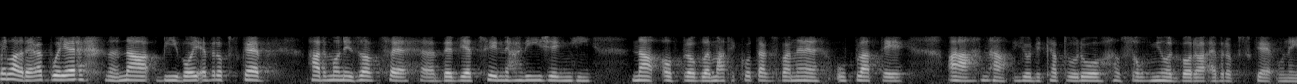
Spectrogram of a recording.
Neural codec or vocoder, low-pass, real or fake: codec, 16 kHz in and 24 kHz out, 0.6 kbps, FocalCodec, streaming, 2048 codes; 3.6 kHz; fake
